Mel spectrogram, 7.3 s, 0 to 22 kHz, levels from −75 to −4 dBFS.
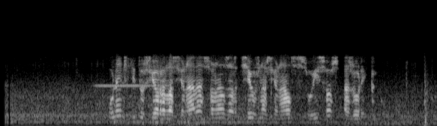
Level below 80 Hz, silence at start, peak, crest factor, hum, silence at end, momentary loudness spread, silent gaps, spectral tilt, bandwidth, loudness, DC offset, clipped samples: -60 dBFS; 0.1 s; -6 dBFS; 22 dB; none; 0 s; 22 LU; none; -8 dB/octave; 4 kHz; -26 LUFS; under 0.1%; under 0.1%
